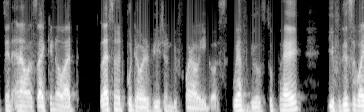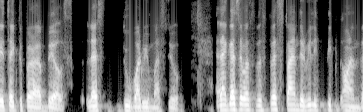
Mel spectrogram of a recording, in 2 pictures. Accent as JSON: {"language": "English", "region": "northern Mozambique", "country": "Mozambique", "tie": "born or raised there", "moved": "yes", "lives_now": "United States", "said": "So I grew up in the north of Mozambique, not even the capital city of the country."}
